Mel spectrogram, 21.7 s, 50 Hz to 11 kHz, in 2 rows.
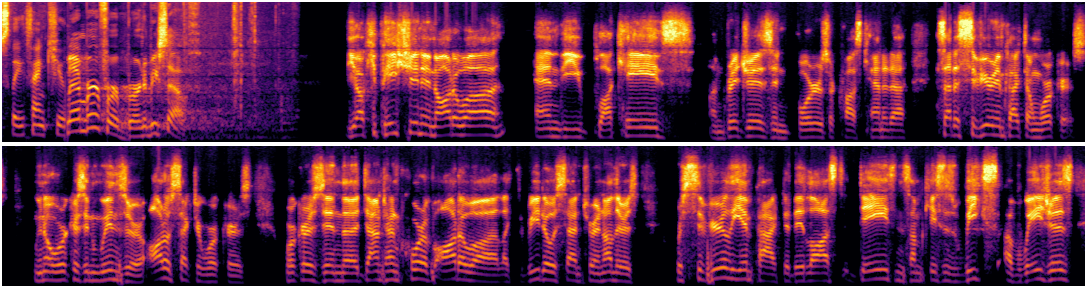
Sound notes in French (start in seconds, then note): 7.3 voix de l'interprète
